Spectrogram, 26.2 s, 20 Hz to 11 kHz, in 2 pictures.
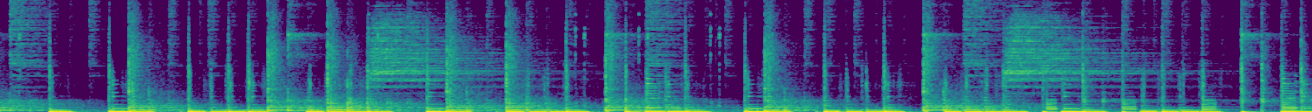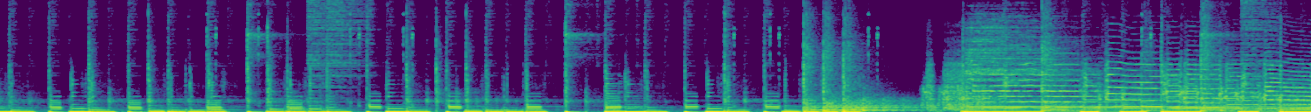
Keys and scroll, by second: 10.0 ctrl+j, 12.2 ctrl+e.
